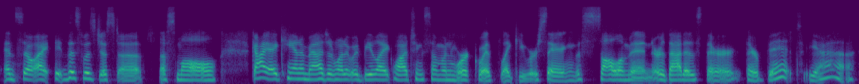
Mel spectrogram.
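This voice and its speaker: A woman's voice: mid-range voice, creaky, no echo, phone-quality sound. A woman hosting a podcast, chatting casually and telling a story with frequent laughs. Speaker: podcast host. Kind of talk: casual conversation.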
